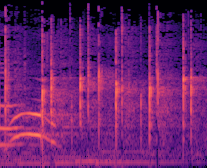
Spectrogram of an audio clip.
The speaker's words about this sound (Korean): 내가 진짜 인정드립니다. 박수.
